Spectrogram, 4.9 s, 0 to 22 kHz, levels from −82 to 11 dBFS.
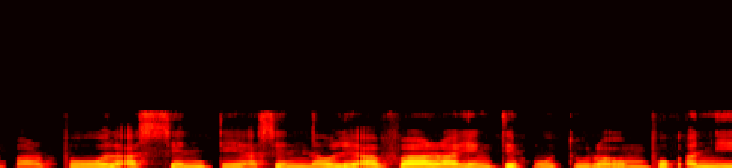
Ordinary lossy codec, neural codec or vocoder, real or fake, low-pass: none; none; real; 7.2 kHz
